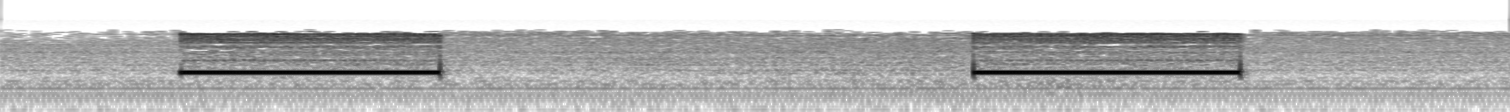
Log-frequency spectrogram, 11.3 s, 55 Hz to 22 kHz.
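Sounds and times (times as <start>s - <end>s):
modem answering tone over a phone line: 1.3s - 3.4s, 7.3s - 9.4s.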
